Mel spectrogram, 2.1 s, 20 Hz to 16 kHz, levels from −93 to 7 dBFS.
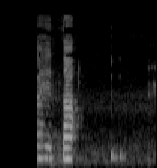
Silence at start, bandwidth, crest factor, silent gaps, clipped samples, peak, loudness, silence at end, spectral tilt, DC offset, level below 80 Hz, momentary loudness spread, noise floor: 0.5 s; 11.5 kHz; 24 dB; none; under 0.1%; -16 dBFS; -35 LUFS; 0.45 s; -4 dB/octave; under 0.1%; -88 dBFS; 21 LU; -56 dBFS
